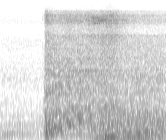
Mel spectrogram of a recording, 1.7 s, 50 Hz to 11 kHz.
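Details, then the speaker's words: Renault Megane 2 with injection fault warning, check-engine light and poor pull; won't start on first crank hot or cold, fires abruptly on second and runs steady; sensors and wiring didn't fix it, ECU software fault, original software being reflashed. "Arkadaşlar bir daha önce bu araba Tek marşta çalışmıyor sıcak soğuk fark etmiyor hep geri marşa basıyorsun çalışmaya içinize çalışıyor arkadaşlar maçta almıyor arkadaşlar"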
